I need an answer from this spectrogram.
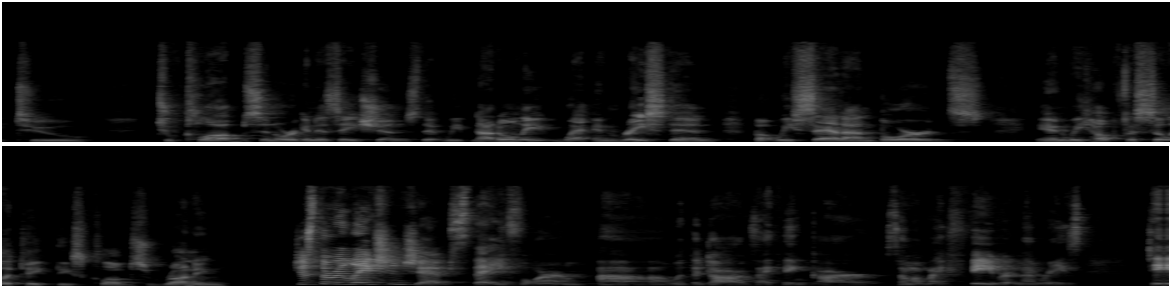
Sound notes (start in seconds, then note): none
